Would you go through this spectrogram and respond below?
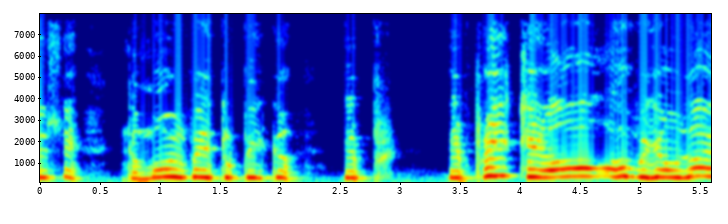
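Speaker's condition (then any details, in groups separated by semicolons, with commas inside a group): Cerebral palsy; present from birth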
